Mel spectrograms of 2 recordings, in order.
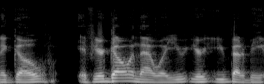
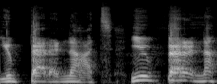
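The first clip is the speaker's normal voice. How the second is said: nagging half-yelled tone; 3 semitones higher than usual. Retelling how a mother pushed about voting: imitating mother screaming. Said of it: "She used to scream".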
